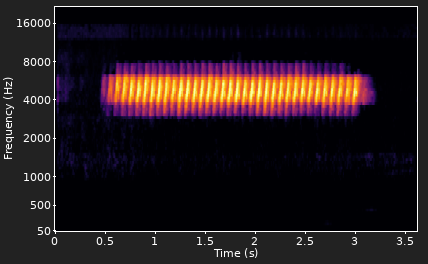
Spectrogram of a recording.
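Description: A Chipping Sparrow sings a dry, rapid trill of high, even chips, about a dozen per second, held steady for roughly two and a half seconds in an otherwise quiet setting.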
